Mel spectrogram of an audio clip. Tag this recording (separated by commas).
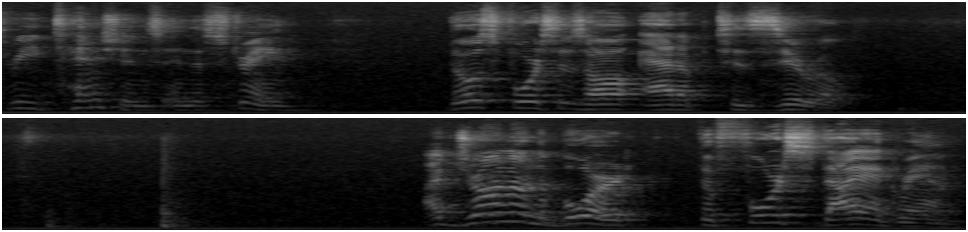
Speech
